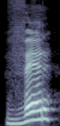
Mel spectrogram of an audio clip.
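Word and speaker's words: vergüenza: And all this means is that whenever you see the G, the U, and the E together, if you have the U with those two little dots, you have to pronounce the U. That's all that means. Okay? So, this is a gu sound. Gu. And the reason why I'm pronouncing the U is because I have theis I have the two dots on top of the U.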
